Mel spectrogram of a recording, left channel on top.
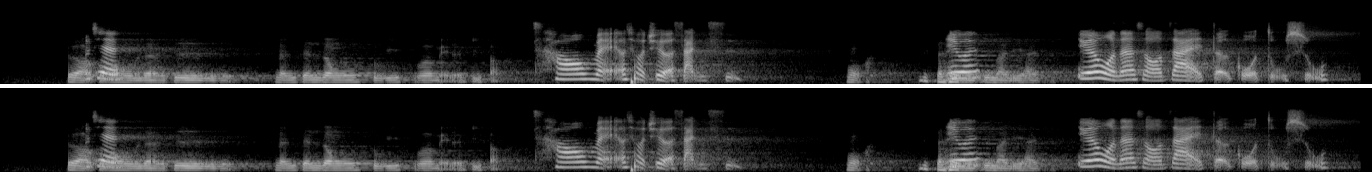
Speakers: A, on the right; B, on the left.
A: 对啊，
B: 而且。
A: 国王湖真的是人生中数一数二美的地方，
B: 超美，而且我去了三次，
A: 哇，<laughs> 那也是蛮厉害的
B: 因为因为我那时候在德国读书，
